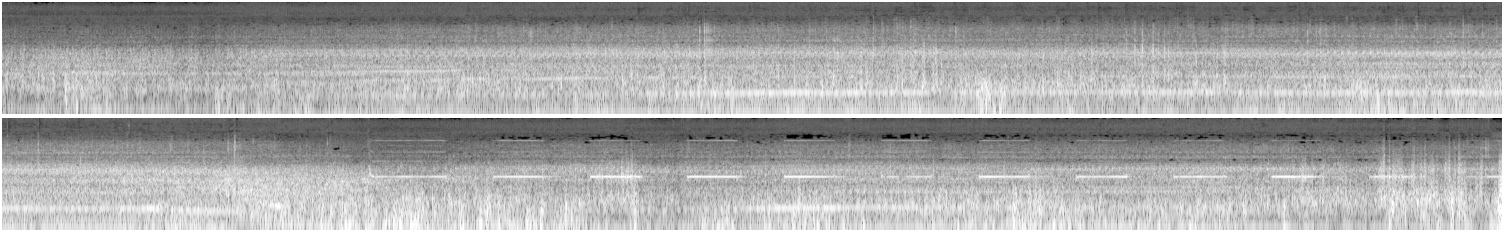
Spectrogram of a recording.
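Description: A Moffett truck-mounted forklift's engine runs steadily as it drives. A little past halfway the engine note changes, and its backup alarm starts beeping evenly, about once a second.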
